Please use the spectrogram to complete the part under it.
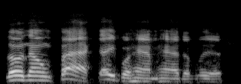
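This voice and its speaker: An older man performs stand-up in a fairly high-pitched voice. A strong lisp gives his s sounds a wet whistle. He delivers crude, self-deprecating jokes to a live show. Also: animated, moderate pace, gravelly, a bit bright. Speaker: stand-up comic. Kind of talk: stand-up comedy. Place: live comedy open mic show.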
